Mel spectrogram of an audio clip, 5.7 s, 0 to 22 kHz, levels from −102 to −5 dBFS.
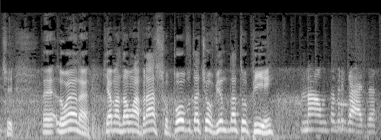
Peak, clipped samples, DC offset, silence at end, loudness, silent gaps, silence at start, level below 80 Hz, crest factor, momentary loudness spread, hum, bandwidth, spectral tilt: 0 dBFS; under 0.1%; under 0.1%; 0.1 s; -14 LUFS; none; 0 s; -40 dBFS; 14 dB; 11 LU; none; 13 kHz; -6.5 dB/octave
